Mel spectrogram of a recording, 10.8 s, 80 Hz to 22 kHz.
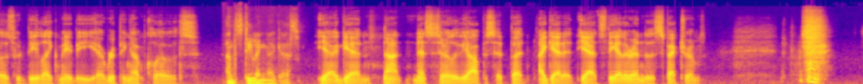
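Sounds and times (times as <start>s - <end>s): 
speech: 0.0s - 8.9s, 10.0s - 10.3s
breathy intake before a sneeze: 9.1s - 10.4s
person sneezing: 9.8s - 10.5s.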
